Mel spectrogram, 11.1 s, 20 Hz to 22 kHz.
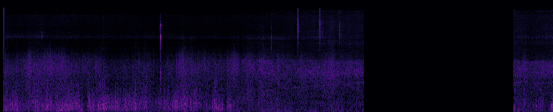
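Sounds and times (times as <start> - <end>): wind buffeting microphone: 0.1 - 7.3, 10.3 - 11.0.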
